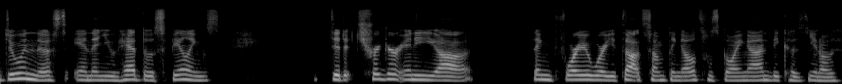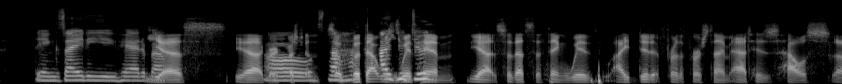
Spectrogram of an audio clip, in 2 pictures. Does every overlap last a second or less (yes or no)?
no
